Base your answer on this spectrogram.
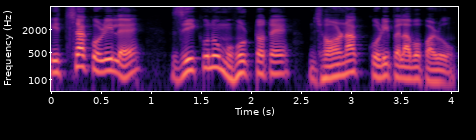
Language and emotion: Assamese, neutral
